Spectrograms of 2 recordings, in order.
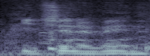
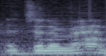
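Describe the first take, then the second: First: It is said with a French accent. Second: It is said in the speaker's plain accent.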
